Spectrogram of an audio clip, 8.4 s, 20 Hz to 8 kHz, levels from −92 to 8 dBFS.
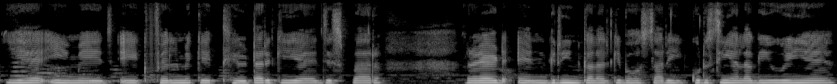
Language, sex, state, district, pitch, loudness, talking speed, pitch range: Hindi, female, Bihar, Sitamarhi, 190 Hz, -33 LUFS, 150 wpm, 185-195 Hz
